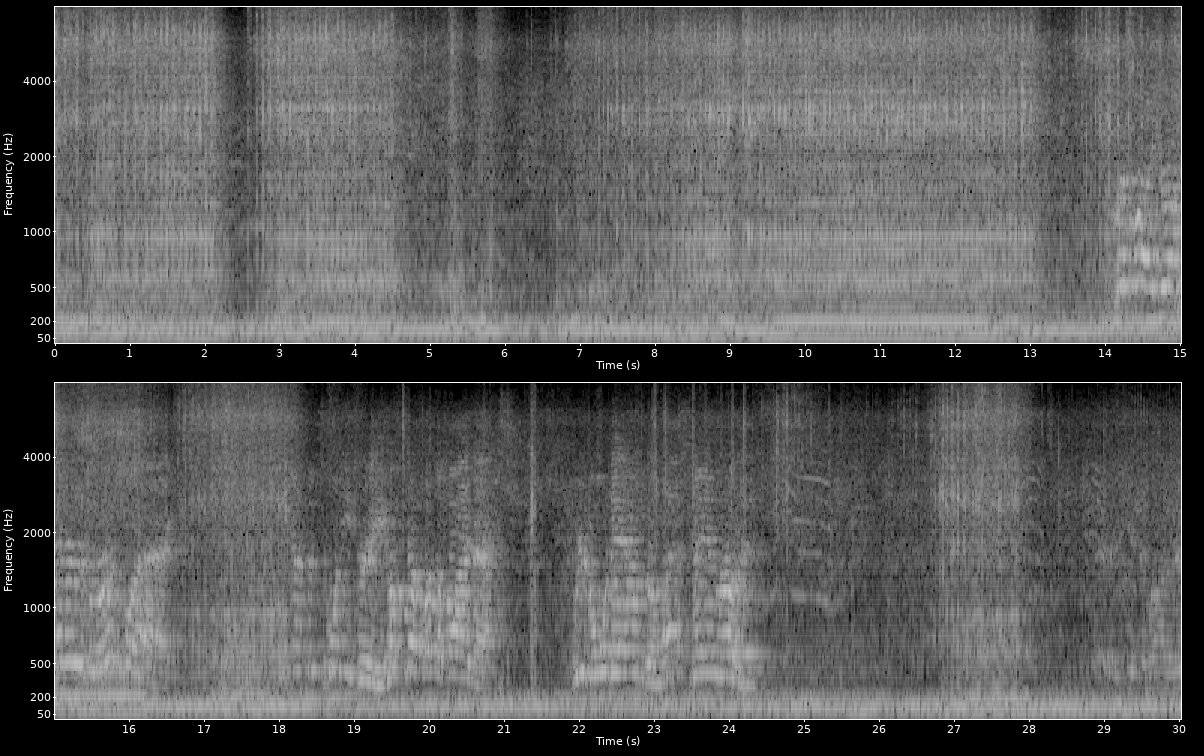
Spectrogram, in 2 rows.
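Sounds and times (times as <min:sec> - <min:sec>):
car engine droning: 0:00.0 - 0:30.0.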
